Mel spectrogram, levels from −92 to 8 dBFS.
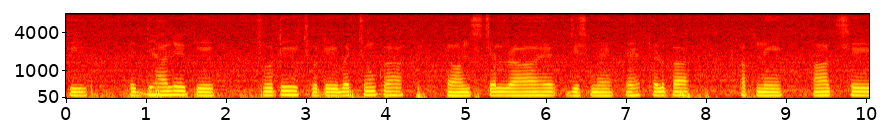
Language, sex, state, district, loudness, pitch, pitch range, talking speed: Hindi, male, Maharashtra, Aurangabad, -21 LUFS, 125 Hz, 120-135 Hz, 95 wpm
